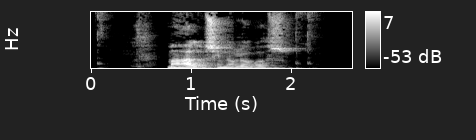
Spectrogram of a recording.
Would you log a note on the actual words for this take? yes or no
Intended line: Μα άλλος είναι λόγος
no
